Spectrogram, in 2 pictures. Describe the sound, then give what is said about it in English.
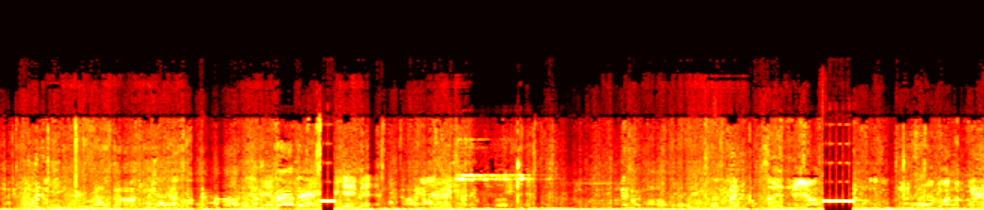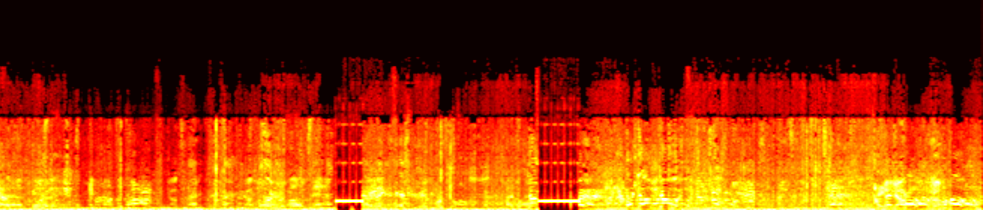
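Four short, loud, steady censor beeps bleep out words at irregular moments over busy outdoor college football practice audio, with people shouting and talking amid constant background noise. “Yes, there are some words that have been beeped out because it's a college football practice.”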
